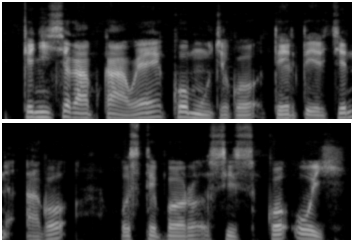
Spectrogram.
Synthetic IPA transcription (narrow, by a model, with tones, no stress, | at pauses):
ke˦ɲi˦se˦ka˦pka˦˨wɛ˦ko˦mu˨t͡ʃe˨ko˨te˨ɾte˨ɾt͡ʃe˦na˨ɡɔː˦˨ | ste˨pɔ˨ɾɔ˨si˨sko˦ʔʊ˦j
